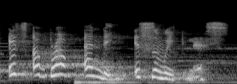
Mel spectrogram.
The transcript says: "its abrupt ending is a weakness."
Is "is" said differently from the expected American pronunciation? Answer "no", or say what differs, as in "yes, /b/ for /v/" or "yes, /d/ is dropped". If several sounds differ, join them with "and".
yes, /s/ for /z/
